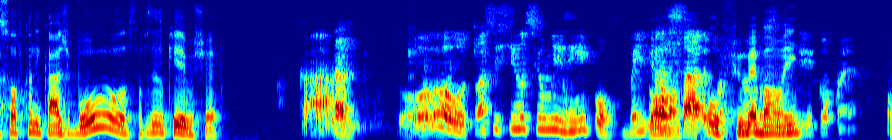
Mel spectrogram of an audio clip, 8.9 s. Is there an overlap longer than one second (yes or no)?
yes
